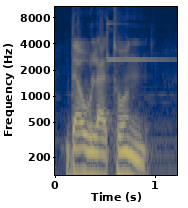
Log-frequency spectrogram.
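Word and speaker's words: دولةٌ: If we do that, then this word will be pronounced as dawlatun, dawlatun, tun, dawlatun. So this word with tanween with dhamma is pronounced with the teh sound.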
